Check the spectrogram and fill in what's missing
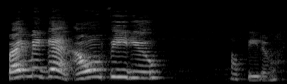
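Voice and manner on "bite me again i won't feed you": louder. Shown as a demonstration.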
